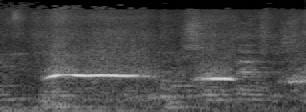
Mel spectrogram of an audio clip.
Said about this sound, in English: I was trying to whistle.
